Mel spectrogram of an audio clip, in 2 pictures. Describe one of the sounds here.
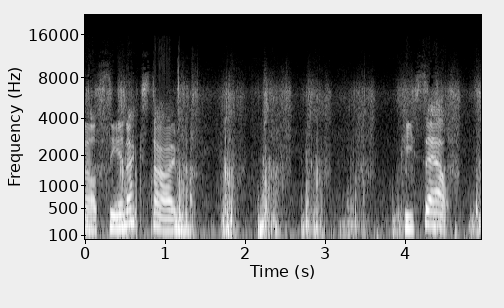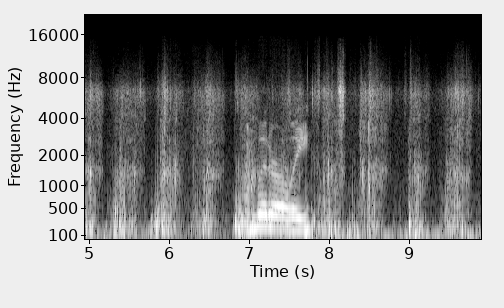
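Boots crunch and scrape across icy, frozen ground.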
